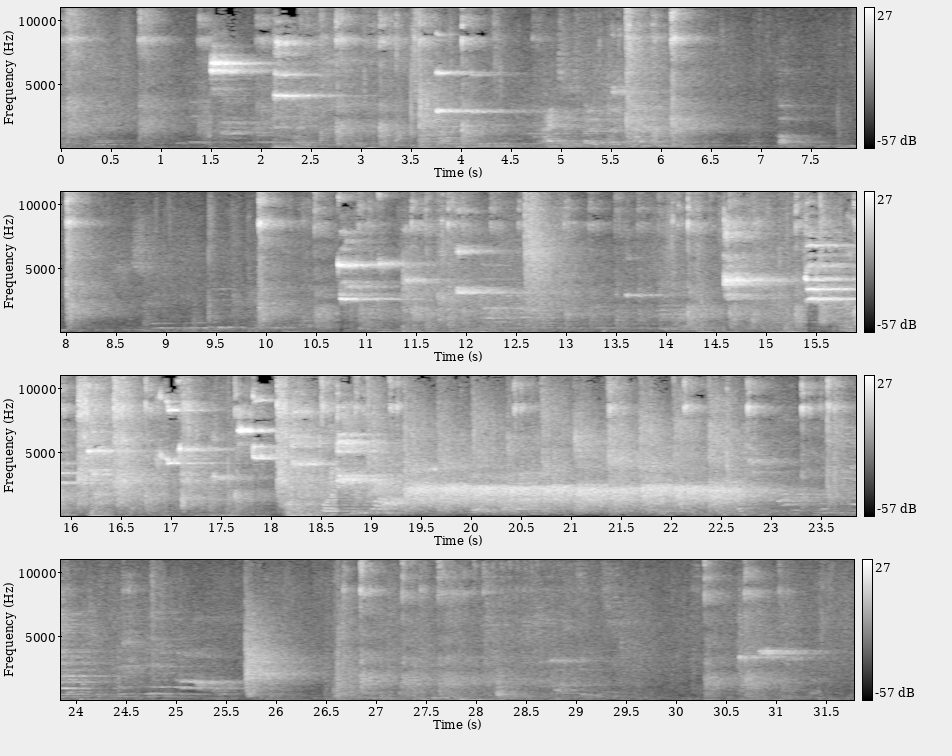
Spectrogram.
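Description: Table tennis rallies: the plastic ball clicks sharply off the table and the rubber bats, each hit with a short high ping, in irregular runs of strokes. About two-thirds of the way through, a loud rushing noise lasts around three seconds, and voices call out between points.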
